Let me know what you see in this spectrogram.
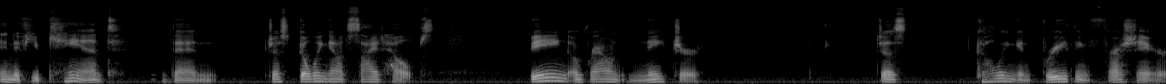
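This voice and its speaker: A soft-spoken man talks at a very slow pace in a medium pitch, with vocal fry. Long, frequent pauses break up his speech. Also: ordinary pitch variation. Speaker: podcast host. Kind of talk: casual podcast monologue.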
